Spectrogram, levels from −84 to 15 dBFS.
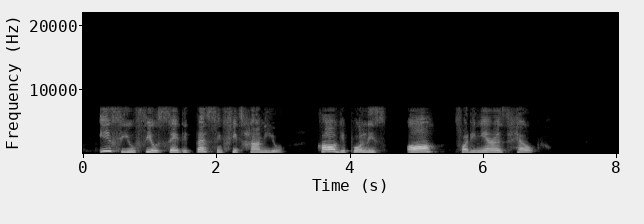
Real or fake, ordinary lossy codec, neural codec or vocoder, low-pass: fake; none; codec, 16 kHz, 1.1 kbps, Voila-Tokenizer; 7.2 kHz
